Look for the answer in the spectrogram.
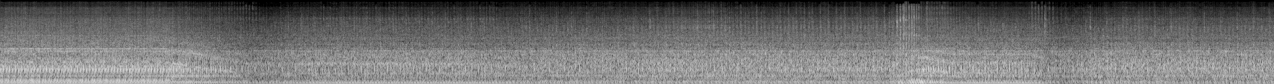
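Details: Ford 4040 industrial diesel tractor before injector rebuild: rough uneven idle, beat drops out then recovers, puffing smoke; misfire from faulty injectors, number two worst, streaming fuel instead of atomizing.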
